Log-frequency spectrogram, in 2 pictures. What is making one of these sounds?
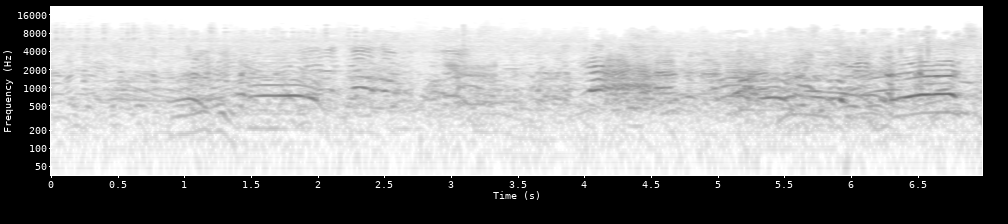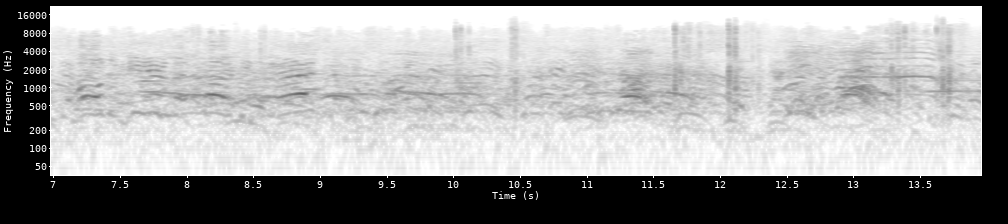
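Young men shout on a playing field.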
